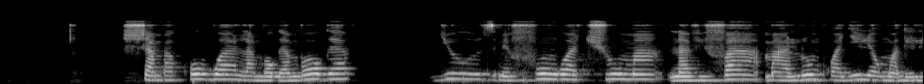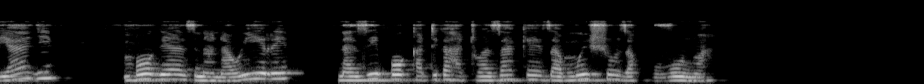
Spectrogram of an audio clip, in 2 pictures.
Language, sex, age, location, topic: Swahili, female, 25-35, Dar es Salaam, agriculture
